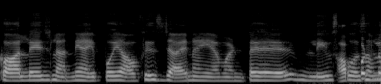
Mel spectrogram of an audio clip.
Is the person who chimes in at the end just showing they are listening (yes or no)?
no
